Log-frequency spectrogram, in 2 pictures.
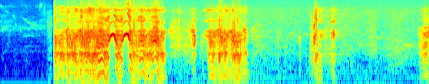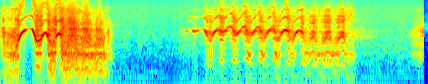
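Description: A horse whinnies three times, loud and breathy, with a high quavering pitch that wavers and falls.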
